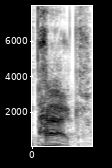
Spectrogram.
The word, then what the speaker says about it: Paak: Man, Anderson Paak, Oh, however he's you so say good. it. Yeah, it's That Paak. dude, Paak, Anderson Paak. That No, it dude, is Pack.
